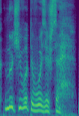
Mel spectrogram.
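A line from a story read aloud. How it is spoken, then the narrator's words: Displeased mutter under breath. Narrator (Russian): недовольно пробурчал он под нос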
